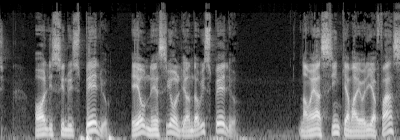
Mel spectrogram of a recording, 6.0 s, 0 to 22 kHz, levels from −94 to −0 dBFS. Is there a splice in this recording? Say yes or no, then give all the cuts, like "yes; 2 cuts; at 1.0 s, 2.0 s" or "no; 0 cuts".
yes; 2 cuts; at 1.9 s, 2.5 s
